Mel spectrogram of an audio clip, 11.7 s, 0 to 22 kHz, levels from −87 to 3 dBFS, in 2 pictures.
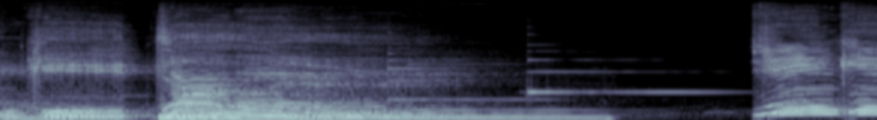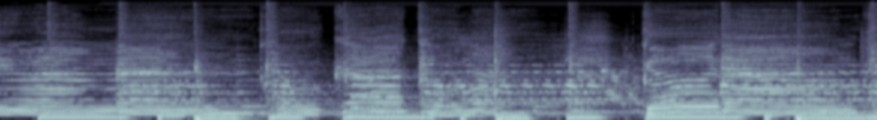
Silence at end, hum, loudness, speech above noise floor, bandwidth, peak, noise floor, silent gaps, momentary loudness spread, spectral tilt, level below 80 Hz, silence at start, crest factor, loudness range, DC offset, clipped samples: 0 s; none; -20 LUFS; 33 dB; over 20 kHz; -4 dBFS; -52 dBFS; none; 14 LU; -6.5 dB/octave; -34 dBFS; 0 s; 16 dB; 8 LU; under 0.1%; under 0.1%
